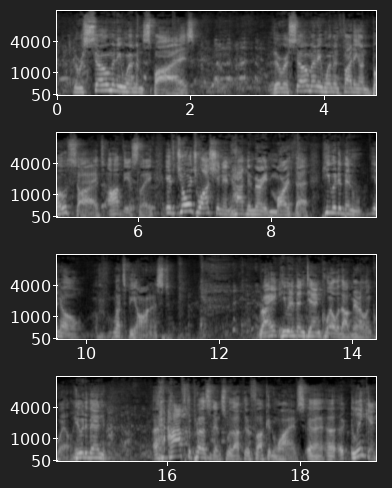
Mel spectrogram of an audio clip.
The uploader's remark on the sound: Live from the Punchline in San Francisco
